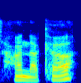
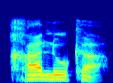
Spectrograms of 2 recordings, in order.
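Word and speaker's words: חנוכה: from Hebrew to English there's only one way to pronounce it in um Hebrew you're going to hear my annual rant that this holiday is not about um breastfeeding or nursing that verb in Hebrew is leik or the act of doing it is hanaka in modern Hebrew instead this holiday is kanuka kanuka we're going to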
